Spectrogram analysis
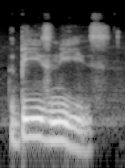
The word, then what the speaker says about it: the bee's knees: The bee's knees. The bee's knees. The stress is on the first, the bee part.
